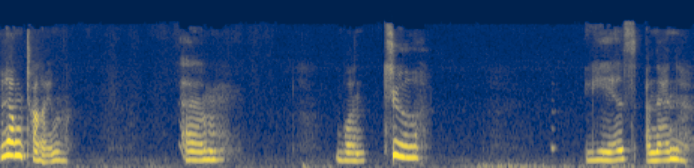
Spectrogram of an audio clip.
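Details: Older woman with aphasia after a stroke, struggling to find words when speaking.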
